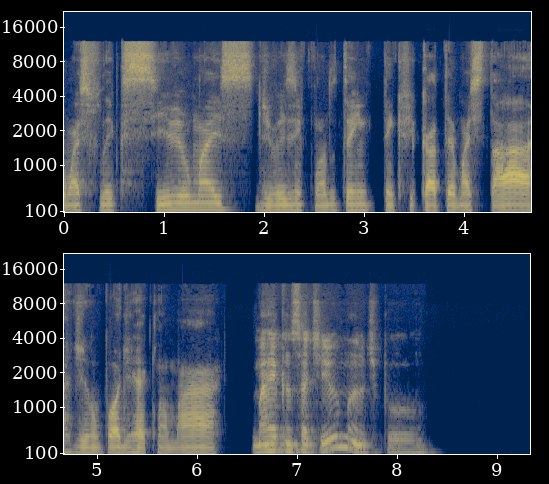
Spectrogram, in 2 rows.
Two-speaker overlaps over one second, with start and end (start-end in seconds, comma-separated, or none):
none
